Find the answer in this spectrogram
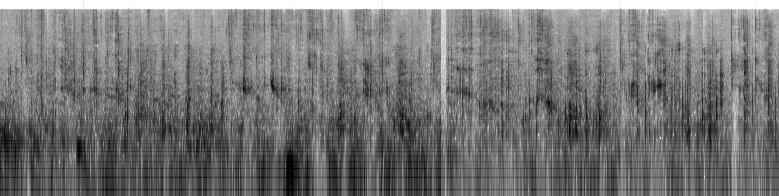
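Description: Close-miked biting and chewing of small sweets: a dense run of crackly clicks and mouth sounds, broken briefly about nine seconds in.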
